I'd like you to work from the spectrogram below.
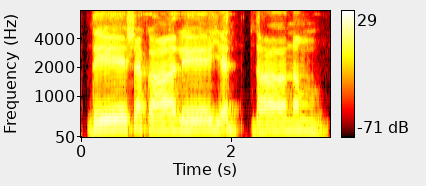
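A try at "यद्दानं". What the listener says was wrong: ಅಲ್ಲಿ ಯದ್ದಾನಂ ಅವಾಗ ನೀವು ಒತ್ತಿ ಯದ್ದಾನಂ ಅಂತ ಹೇಳಿ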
